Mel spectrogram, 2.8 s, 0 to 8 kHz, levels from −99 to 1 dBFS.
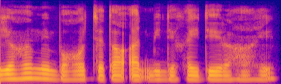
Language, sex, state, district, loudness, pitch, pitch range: Hindi, male, Arunachal Pradesh, Longding, -21 LUFS, 110 Hz, 110-120 Hz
